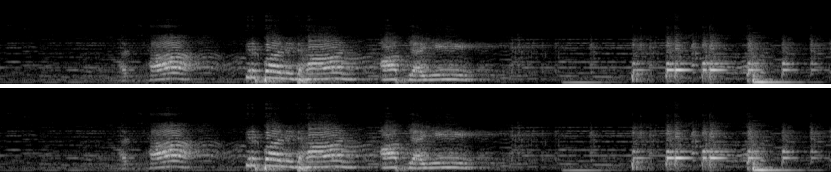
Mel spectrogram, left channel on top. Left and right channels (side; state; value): both; identical; correlation 1.00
